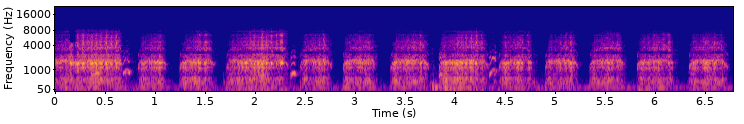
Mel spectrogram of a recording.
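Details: Nighttime barn owl pair mating in a Corral owl box, 2/18/23, 7:46 pm, male bringing a second mouse; series of harsh hissing screeches, first bursts longer, then shorter rasps about twice a second.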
